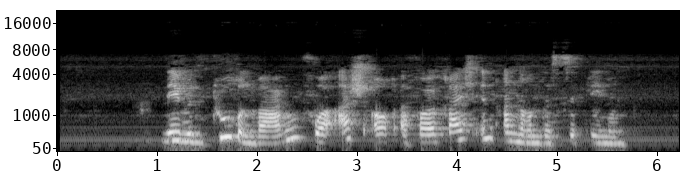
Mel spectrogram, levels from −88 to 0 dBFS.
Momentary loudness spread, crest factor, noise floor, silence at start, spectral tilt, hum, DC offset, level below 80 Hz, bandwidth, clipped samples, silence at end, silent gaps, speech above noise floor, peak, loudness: 11 LU; 16 dB; -51 dBFS; 1.05 s; -5.5 dB/octave; none; under 0.1%; -58 dBFS; 7.2 kHz; under 0.1%; 0.55 s; none; 36 dB; 0 dBFS; -16 LUFS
